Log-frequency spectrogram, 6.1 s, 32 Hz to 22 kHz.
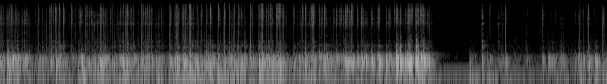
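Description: Long acrylic nails scratch the metal mesh grille of a large silver condenser microphone with both hands, making a dense, rasping scrape with a heavy low rumble and a steady hum near 200 Hz. The scratching runs continuously for about four seconds, cuts off abruptly, then returns as quieter, sparser scrapes.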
